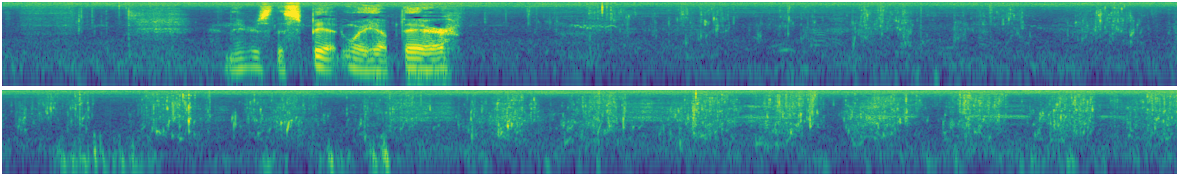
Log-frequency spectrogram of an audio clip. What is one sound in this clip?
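Shallow water laps gently against the shore.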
